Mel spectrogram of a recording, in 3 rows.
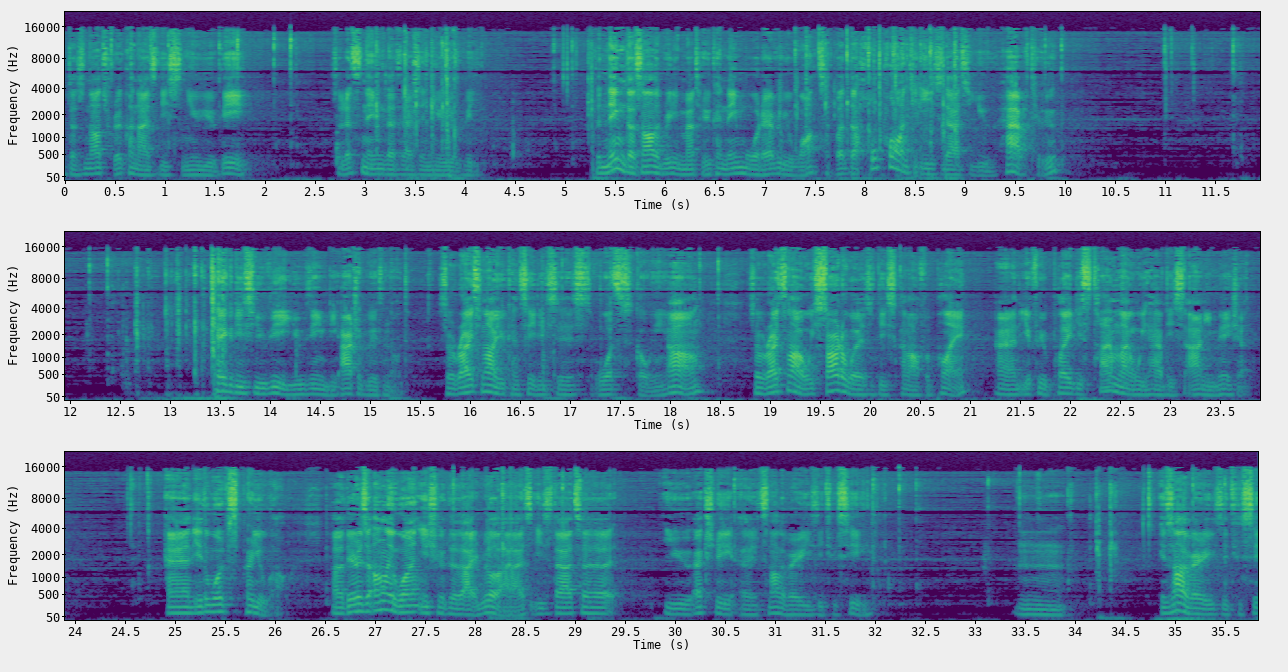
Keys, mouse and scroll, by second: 0.8-5.2 drag, 5.5 x, 8.0 a, 12.0-15.8 drag, 17.1-18.6 ctrl+middle drag, 18.6-19.8 drag, 19.8-22.0 middle drag, 22.0-25.1 drag, 25.1-27.9 middle drag, 27.9-29.1 drag, 29.1 z, 30.8-32.5 drag, 33.2-34.3 middle drag, 34.3 z.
